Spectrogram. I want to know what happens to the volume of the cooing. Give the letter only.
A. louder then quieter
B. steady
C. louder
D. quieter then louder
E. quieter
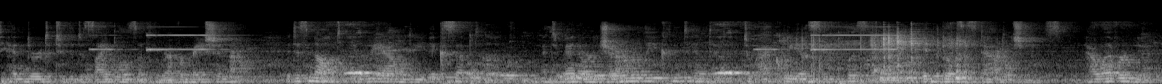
C.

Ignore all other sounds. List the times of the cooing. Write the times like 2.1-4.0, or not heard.
3.2-10.1.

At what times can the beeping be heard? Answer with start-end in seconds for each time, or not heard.
0.8-2.0, 7.5-8.9.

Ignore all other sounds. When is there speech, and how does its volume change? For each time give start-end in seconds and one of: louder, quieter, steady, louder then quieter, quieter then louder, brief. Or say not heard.
0.0-11.5 steady.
